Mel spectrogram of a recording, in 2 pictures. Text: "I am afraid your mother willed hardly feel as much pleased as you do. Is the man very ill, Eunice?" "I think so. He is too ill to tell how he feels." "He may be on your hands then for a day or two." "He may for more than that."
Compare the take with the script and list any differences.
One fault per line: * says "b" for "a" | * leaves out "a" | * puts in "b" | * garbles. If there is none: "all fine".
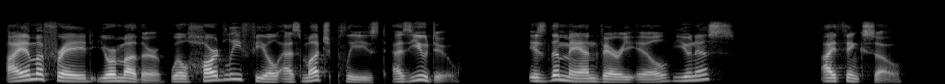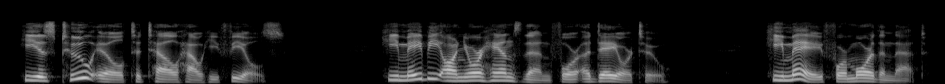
* says "will" for "willed"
